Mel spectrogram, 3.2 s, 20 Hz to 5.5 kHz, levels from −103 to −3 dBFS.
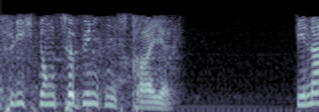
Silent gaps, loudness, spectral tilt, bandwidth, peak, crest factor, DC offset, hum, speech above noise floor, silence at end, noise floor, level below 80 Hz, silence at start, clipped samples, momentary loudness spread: none; -34 LUFS; -4 dB/octave; 4.1 kHz; -14 dBFS; 20 dB; under 0.1%; 50 Hz at -65 dBFS; 39 dB; 0 s; -72 dBFS; -56 dBFS; 0 s; under 0.1%; 10 LU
